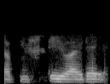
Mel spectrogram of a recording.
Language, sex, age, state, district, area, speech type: Bengali, male, 18-30, West Bengal, Kolkata, urban, conversation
